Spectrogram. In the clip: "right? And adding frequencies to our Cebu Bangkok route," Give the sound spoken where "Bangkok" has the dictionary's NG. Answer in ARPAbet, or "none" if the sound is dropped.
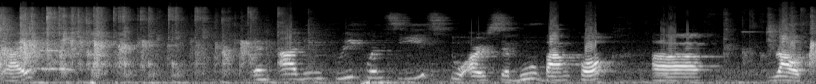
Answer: NG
